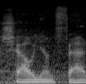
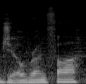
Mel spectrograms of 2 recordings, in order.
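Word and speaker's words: 周潤發: You guys think of him as Chow Yun Fat. It's actually pronounced Joe Run Fa.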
